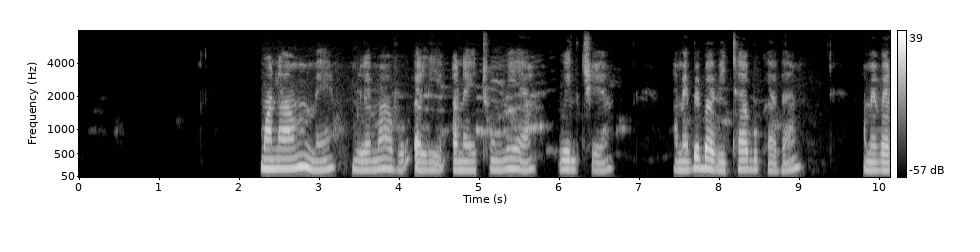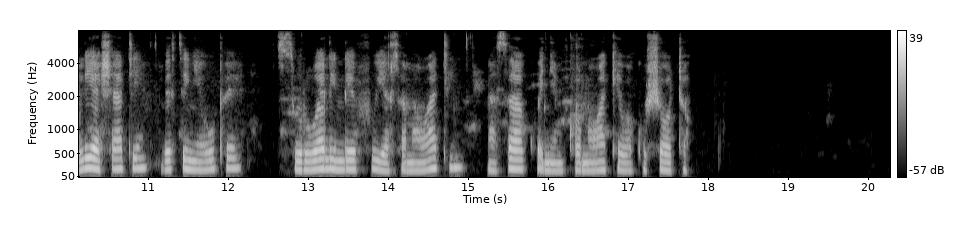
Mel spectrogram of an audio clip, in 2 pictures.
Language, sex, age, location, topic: Swahili, female, 25-35, Kisii, education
